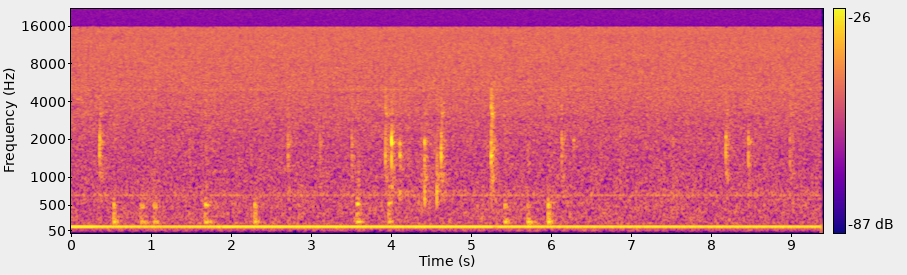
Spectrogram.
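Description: Soft knocks of blocks being placed sound from a video game through a television speaker.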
